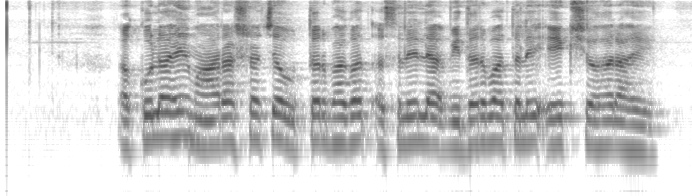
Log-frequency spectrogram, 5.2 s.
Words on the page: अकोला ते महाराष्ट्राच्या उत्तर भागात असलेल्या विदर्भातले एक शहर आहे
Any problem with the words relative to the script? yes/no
yes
